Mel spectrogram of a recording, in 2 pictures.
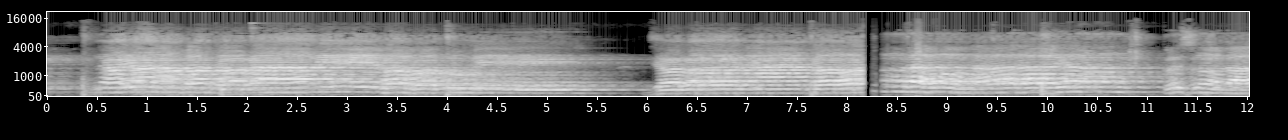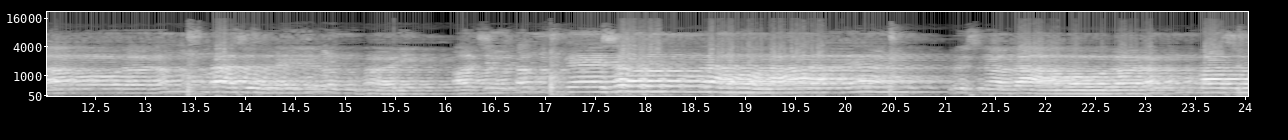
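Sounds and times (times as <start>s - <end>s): men chanting into a microphone: 0.0s - 24.0s.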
